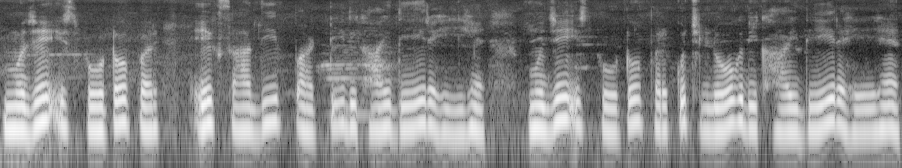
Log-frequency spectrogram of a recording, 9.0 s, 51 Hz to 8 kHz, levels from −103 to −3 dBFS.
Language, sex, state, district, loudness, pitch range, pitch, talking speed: Hindi, female, Madhya Pradesh, Umaria, -17 LUFS, 160-185 Hz, 165 Hz, 140 wpm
